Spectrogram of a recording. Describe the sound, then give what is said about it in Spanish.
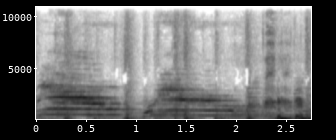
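A human voice imitating a cat's meow, producing a few loud, drawn-out, tonal meows with strong harmonics in quick succession. “lo que podemos hacer es hacer miau todo el rato. Miau, miau, miau, miau, miau. Joder, vaya mierda de gato. Mira, mira, mira cómo lo hago yo.”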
